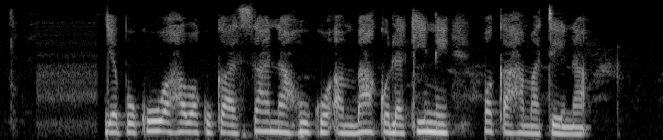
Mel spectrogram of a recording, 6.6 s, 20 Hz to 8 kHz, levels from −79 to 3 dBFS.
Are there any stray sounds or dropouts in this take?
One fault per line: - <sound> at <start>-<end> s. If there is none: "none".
none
